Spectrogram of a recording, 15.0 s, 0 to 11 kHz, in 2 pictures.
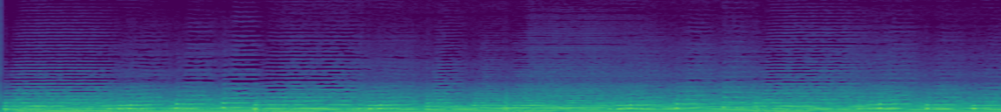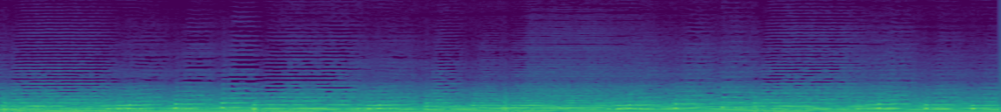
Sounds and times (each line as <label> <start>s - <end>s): trumpet 0.0s - 15.0s
sax 0.0s - 15.0s
trombone 0.0s - 15.0s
